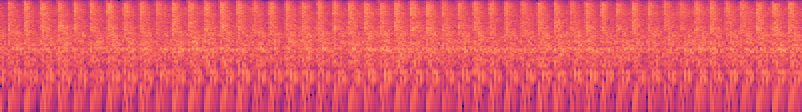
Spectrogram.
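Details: Old engine's first start attempt on a temporary coil ignition: loud, fast, steady chuffing with a sharp crack on every firing and no smooth idle. The intake valve seems to be leaking but is not hanging open; the owner plans to remove the head and lap the valves.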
